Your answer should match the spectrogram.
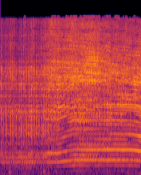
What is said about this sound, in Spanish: A lo mejor hemos pillado una moto de MotoGP, o sea, no en un barrizal.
